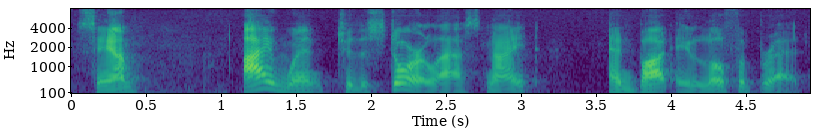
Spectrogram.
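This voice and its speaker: An American man in his forties teaching English in a deliberate, enunciated way with simple scripted sentences. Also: mid-range voice, big pitch swings, a bit bright. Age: 40s. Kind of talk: slow scripted language lesson with simple modelled sentences. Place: small classroom set, indoors.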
